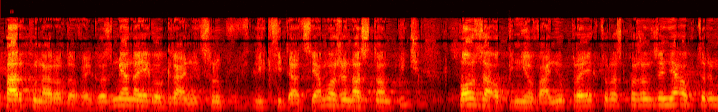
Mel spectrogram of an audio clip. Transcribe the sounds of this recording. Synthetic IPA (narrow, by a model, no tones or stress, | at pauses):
paɾkunaɾɔd̪ɔvɛɡɔzmʲjanajɛɡɔɡɾaɲit̪sluplʲikfʲid̪at̪sʲjamɔʐɛnast̪ɔmpʲit͡ɕ | pɔzaɔpʲiɲjɔvaɲupɾɔjɛk̚t̪uɾɔspɔʐɔ̃nd̪zɛɲaɔkt̪uɾɘm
